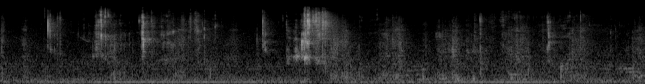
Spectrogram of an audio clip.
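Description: Close-up mouth sounds of someone eating potato chips: several sharp crunches, the loudest about three seconds in, then softer chewing. A faint steady low hum runs underneath and stops near the end.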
